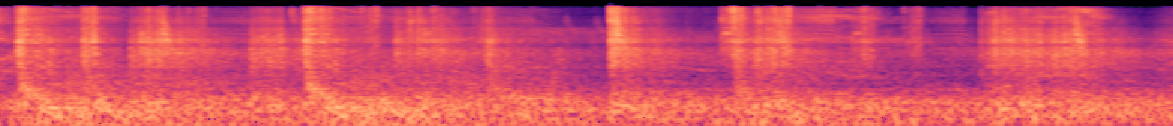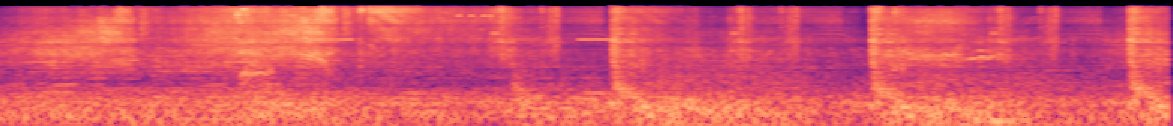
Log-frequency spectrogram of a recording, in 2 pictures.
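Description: Sniper rifle shots crack one after another.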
